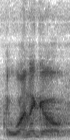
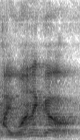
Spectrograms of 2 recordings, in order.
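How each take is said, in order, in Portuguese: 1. 'Want to' é reduzido ainda mais para 'wanna'. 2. 'Want to' é reduzido ainda mais para 'wanna'.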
